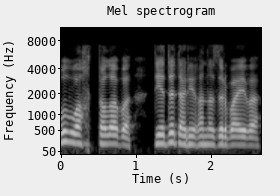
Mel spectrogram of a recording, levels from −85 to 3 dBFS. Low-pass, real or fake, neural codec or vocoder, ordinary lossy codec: 7.2 kHz; fake; codec, 16 kHz, 4 kbps, X-Codec, HuBERT features, trained on LibriSpeech; none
